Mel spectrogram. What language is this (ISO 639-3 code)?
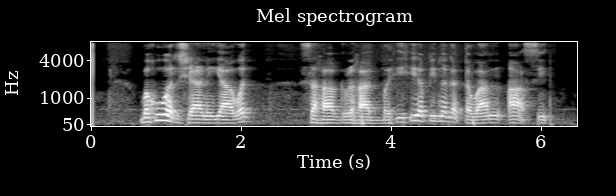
san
